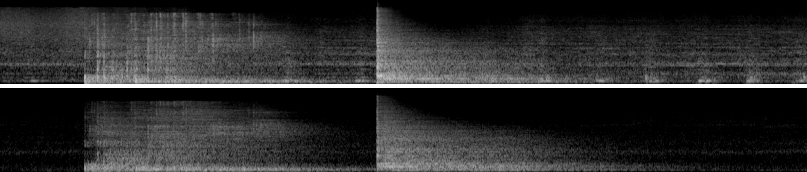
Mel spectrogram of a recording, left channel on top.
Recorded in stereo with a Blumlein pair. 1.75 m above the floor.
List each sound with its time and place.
0.8 s crumpling: 55° left, 2 m
3.8 s a door slam: 60° left, 3 m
